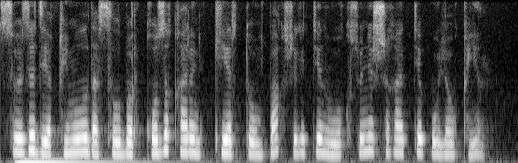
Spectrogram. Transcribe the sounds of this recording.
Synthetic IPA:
sɵzɪd̪e̞qʰijməlˠd̪ɑsəlˠbəɾqʰozəqʰɑɾəŋkʲʰe̞ɾt̪ʰompɑqʒ̥ɪɡʲɪt̪ːe̞nwoqə̥swɵne̞ɾʃəʁɑəd̪e̞pwo̞jlˠɑwqʰəjən

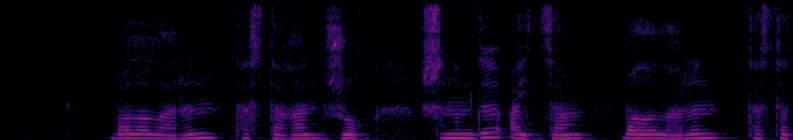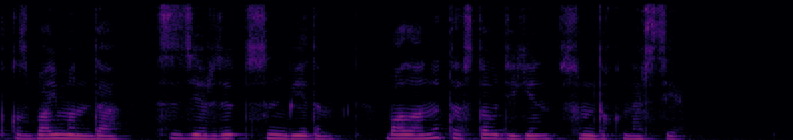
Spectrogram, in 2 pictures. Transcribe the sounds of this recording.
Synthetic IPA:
bɑlˠɑlˠɑɾənt̪ʰɑst̪ɑʁɑnʒo̞qʃənəmd̪əʔɑjt̪sɑmbɑlˠɑlˠɑɾənt̪ʰɑst̪ɑt̪̚qəzbɑjmənd̪ɑsɪzd̪e̞ɾd̪ɪt̪ʰʏ̥sɪnbe̞d̪ɪmbɑlˠɑnət̪ʰɑst̪ɑwd̪e̞ɡʲe̞nsʊmd̪əqnæɾse̞

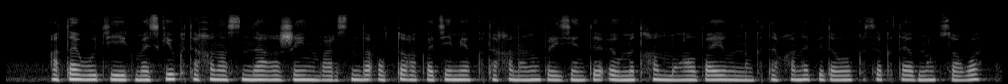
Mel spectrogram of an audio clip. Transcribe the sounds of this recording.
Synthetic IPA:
ɑt̪ɑwɵt̪ejɪkmæskʲe̞wkʲʰt̪ɑpχɑnɑsənd̪ɑʁəʒəjənbɑɾəsənd̪ɑʔʊlˠt̪ːəqakad̪ʲe̞mʲijakʲʰɪ̥t̪ɑpχɑnɑnəɴprʲe̞zid̪e̞nt̪ɪʔæwmɪt̪χɑnmʊɴɑlˠbɑjevnəɴkʲʰɪ̥t̪ɑpχɑnɑpʲʰe̞d̪aɡo̞ɡʲkʲɑsəkʲʰɪ̥t̪ɑbənəɴt̪ʰʊ̥sɑwə

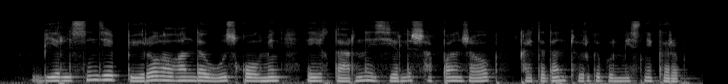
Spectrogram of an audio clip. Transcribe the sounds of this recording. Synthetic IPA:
be̞ɾɪlɪsɪnd̪e̞pb̥ʊjɾeqʰɑlˠʁɑnd̪ɑwɵz̥qʰo̞lˠəme̞nəjəqt̪ɑɾənəze̞ɾlɪʃɑpːɑnʒɑwəpqʰɑjt̪ɑd̪ɑnt̪ʰɵɾɡʲɪbɵlme̞sɪne̞kʲʰʏɾɪp̚

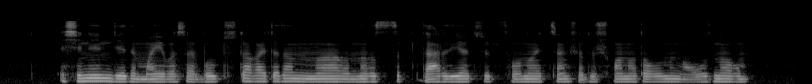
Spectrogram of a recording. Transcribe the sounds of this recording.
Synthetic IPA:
ɪʃɪnend̪e̞d̪ɪmɑjβɑsɑɾbʊlˠt̪ʰʊ̥st̪ɑqʰɑjt̪ɑd̪ɑnɑːəʁəzəp̚d̪̥ɑɾd̪ijɑt̪ʰʏ̥sɪpso̞nəɑjt̪sɑɴʃɑd̪ʊʃpɑnɑt̪ɑwlˠənəɴɑwəzənoʁəm

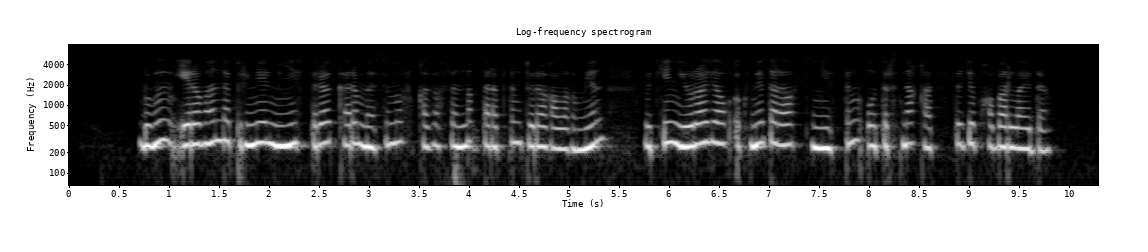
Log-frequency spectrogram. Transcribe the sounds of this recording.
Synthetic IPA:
bʏɡʲɪneɾo̞vand̪ɑprʲemje̞rmijnijst̪ɾɪkʰɑɾɪmːæsɪmo̞fqʰɑzɑqst̪ɑnd̪əqt̪ʰɑɾɑpt̪əɴt̪ʰɵɾɑʁɑlˠəʁəme̞n | wɵt̪kʲe̞ne̞vɾoazʲijɑlˠəqʏ̰kʲɪme̞t̪ɑɾɑlˠəq̚kʲʰe̞ŋe̞st̪ɪŋwo̞t̪əɾəsənɑqʰɑt̪ə̥st̪əd̪e̞pχɑbɑɾlˠɑjd̪ə

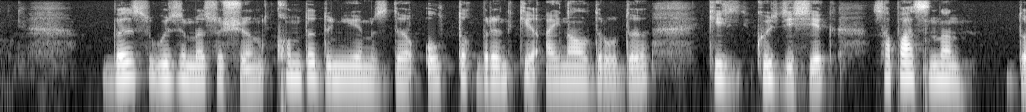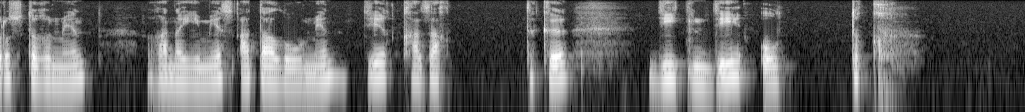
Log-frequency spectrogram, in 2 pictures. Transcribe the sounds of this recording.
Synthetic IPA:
bɪzwɵzɪmɪzʏʃɪɴqʰʊnd̪əd̪ʏnije̞mɪzd̪ɪʊlˠt̪ːəq̚bɪɾɪnt̪kʲe̞̰ʔɑjnɑlˠd̪əɾud̪ə | kʲʰɵzd̪e̞se̞k | sɑpɑsənəɴ | d̪ʊɾəst̪əʁəme̞n | ʁɑ̰nɑje̞me̞sɑt̪ɑlˠuəme̞nd̪̥e̞qʰɑzɑq | t̪ɪkʲɪ | d̪e̞jt̪ɪnd̪e̞jʊlˠt̪ː | əq

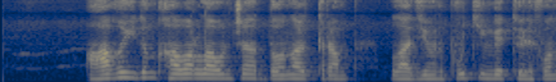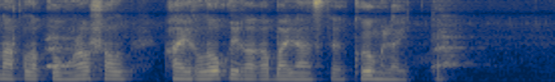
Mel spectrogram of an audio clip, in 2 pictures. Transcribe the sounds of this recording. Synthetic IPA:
ɑʁʏjd̪ɪɴχɑβɑɾlˠɑwənʃɑd̪o̞nalʲd̪̚t̪ːramp | vlˠad̪ijmʲirpʰut̪ijŋɡʲet̪ʲʰe̞le̞fo̞nɑɾqəlˠəqʰo̞ɴɾɑwʃɑlˠəp̚ | qʰɑjʁəlˠəwo̞qijʁɑʁɑbɑjlˠɑnəst̪əkʲʰɵŋɪlɑjt̪ːə

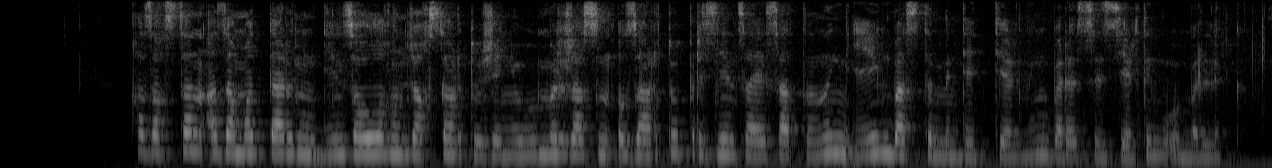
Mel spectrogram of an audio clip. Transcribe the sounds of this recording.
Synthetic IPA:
qʰɑzɑqst̪ɑnʔɑzɑmɑt̪ːɑɾənəɴd̪e̞nsɑwlˠəʁənʒɑqsɑɾt̪uʒæne̞wɵmɪɾʒɑsənʊzɑɾt̪uprʔe̞zijd̪e̞nt̪sɑjɑsɑt̪ənəɴje̞ŋbɑst̪əmɪnd̪e̞t̪ːe̞ɾɪnɪŋbɪɾɪsɪzd̪e̞ɾd̪ɪŋwɵ̰mɪɾlɪk

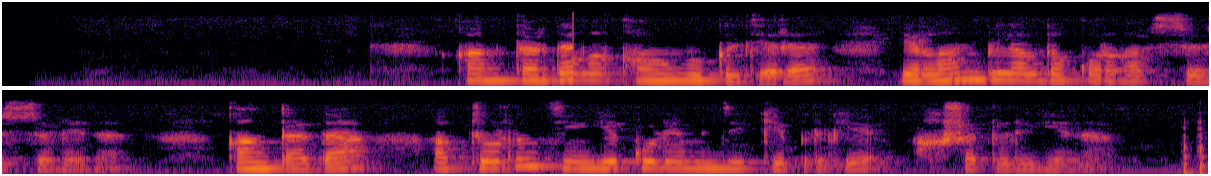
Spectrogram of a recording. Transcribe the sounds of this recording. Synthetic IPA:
qʰɑɴt̪ɑɾd̪ɑlˠəqʰɑwəmwɵkʲɪld̪e̞ɾɪ | irlˠanblʲalˠd̪əqʰo̞ɾʁɑpsɵzsɵjle̞̰d̪ɪ̰ | qʰɑɴt̪ɑɾd̪ɑ | akt̪ʲjo̞ɾd̪əɴt̪ʰe̞ŋɡʲe̞kʲʰɵle̞mɪnd̪e̞kʲʰe̞pɪlɡʲe̞ɑqʃɑt̪ʰɵle̞ɡʲe̞nɪ̰

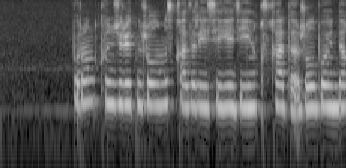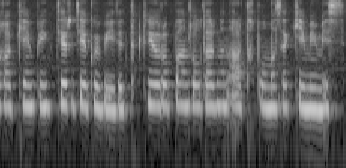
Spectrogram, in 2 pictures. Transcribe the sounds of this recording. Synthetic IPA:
b̥ʊɾəɴkʲʰʏnʒʏɾe̞t̪ɪnʒo̞lˠəməzqʰɑzɪɾe̞se̞ɡʲe̞d̪e̞jɪɴqʰə̥sqɑɾd̪əʒo̞lˠbo̞jənd̪ɑʁəkʲʰe̞mpʲiŋk̚t̪e̞ɾd̪e̞kʲʰɵbe̞jd̪ɪt̪ʰɪ̥pt̪ɪje̞wɾo̞pɑnəʒo̞lˠd̪ɑɾənɑnʔɑ̰ɾt̪ə̥q̚bo̞lˠmɑsɑkʲʰe̞me̞me̞s

